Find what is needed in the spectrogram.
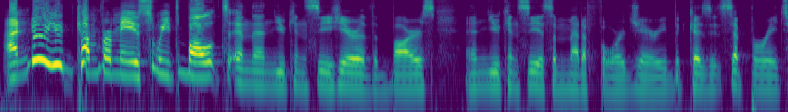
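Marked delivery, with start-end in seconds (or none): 0.0-2.3 high, loud damsel greeting her hero; hammed-up high-pitched heroine; Rose Chew. Rose Chew greets her rescuer, high and theatrical. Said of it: "Rose Chew says".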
